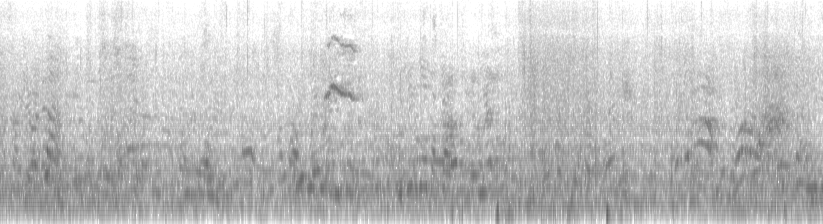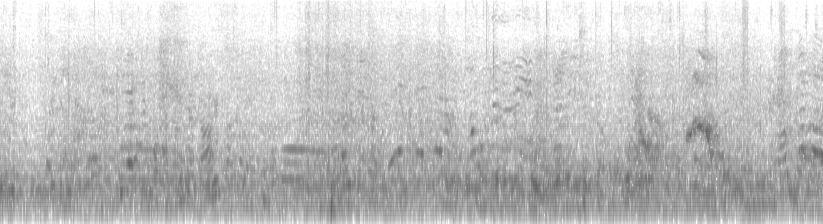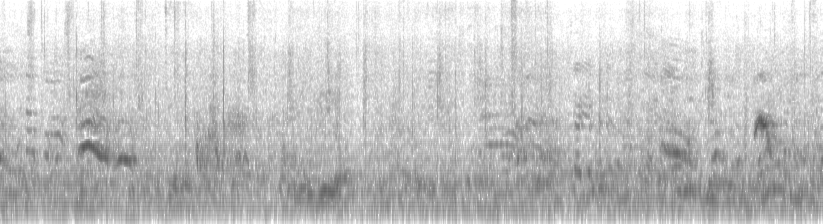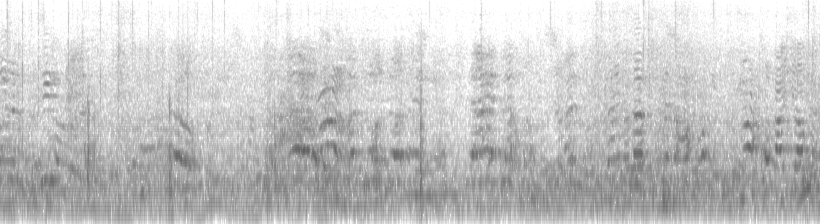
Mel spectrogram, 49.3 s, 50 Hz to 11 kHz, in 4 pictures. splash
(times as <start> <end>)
7.4 12.1, 16.6 19.5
